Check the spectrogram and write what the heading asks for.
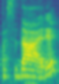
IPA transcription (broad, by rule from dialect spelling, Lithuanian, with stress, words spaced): pɐsʲɪˈdɑːrʲeː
